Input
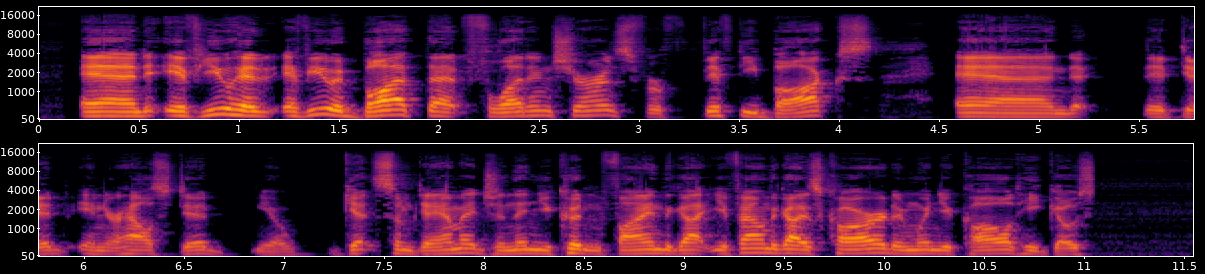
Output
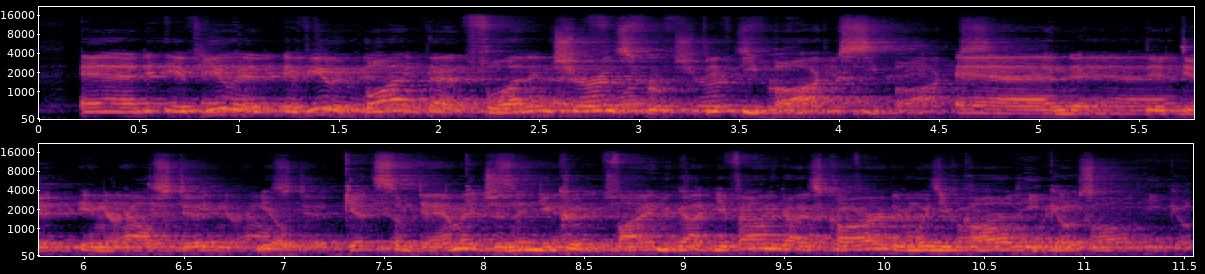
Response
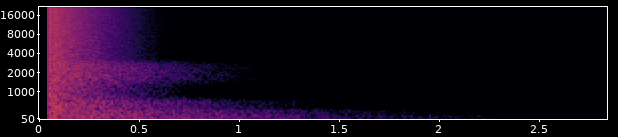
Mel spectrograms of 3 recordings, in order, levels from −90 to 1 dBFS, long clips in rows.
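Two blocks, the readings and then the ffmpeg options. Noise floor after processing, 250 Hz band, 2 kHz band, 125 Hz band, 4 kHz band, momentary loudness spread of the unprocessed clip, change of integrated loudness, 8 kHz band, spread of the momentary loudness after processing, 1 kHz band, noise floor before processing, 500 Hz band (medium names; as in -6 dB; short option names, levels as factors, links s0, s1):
-42 dBFS, -3.5 dB, -12.0 dB, -20.5 dB, -10.0 dB, 16 LU, -9.0 dB, -3.5 dB, 5 LU, -12.0 dB, -77 dBFS, -8.0 dB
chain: -filter_complex "[0:a]lowshelf=f=230:t=q:w=3:g=-9,acompressor=threshold=0.0355:ratio=6,alimiter=level_in=1.41:limit=0.0631:level=0:latency=1:release=84,volume=0.708,aecho=1:1:601:0.398,asplit=2[s0][s1];[1:a]atrim=start_sample=2205[s2];[s1][s2]afir=irnorm=-1:irlink=0,volume=0.224[s3];[s0][s3]amix=inputs=2:normalize=0"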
